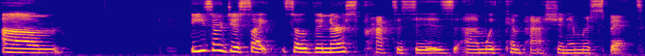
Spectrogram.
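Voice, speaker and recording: The recording is very clean, with a silent background. A woman speaks at a fairly slow pace in a fairly high voice with ordinary pitch variation, an unremarkable speaking voice. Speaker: nursing instructor. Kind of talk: lecture. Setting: recorded video lecture.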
